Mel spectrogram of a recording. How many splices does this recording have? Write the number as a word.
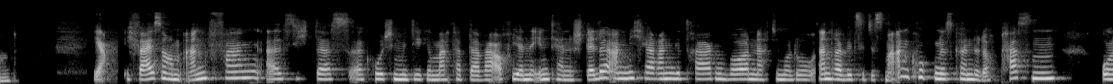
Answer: one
